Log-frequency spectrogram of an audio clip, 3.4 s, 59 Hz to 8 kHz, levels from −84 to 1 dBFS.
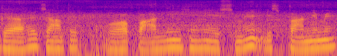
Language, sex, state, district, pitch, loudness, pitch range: Hindi, male, Delhi, New Delhi, 115 Hz, -19 LUFS, 105-120 Hz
